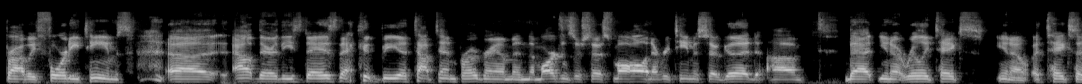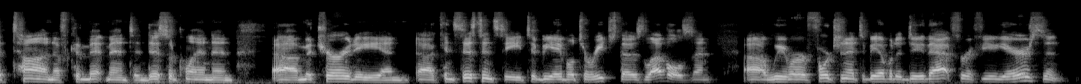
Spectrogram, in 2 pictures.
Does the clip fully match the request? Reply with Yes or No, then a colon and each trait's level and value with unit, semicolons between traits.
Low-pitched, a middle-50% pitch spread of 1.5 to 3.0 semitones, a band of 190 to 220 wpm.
Yes: low, 125 Hz; average, 2.7 semitones; average, 200 wpm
